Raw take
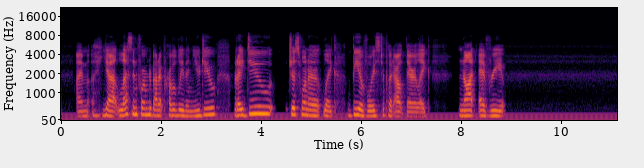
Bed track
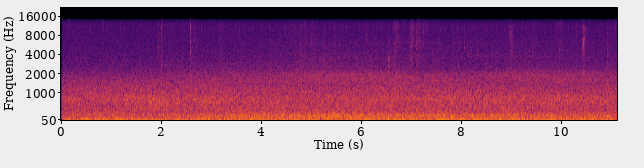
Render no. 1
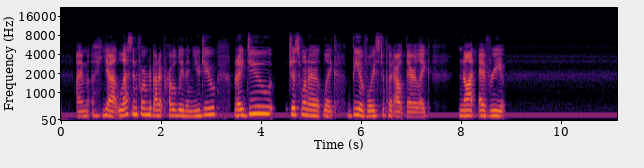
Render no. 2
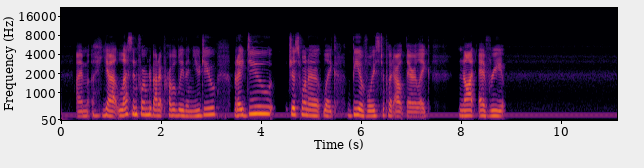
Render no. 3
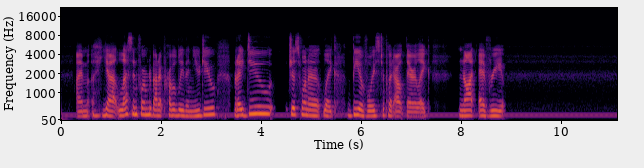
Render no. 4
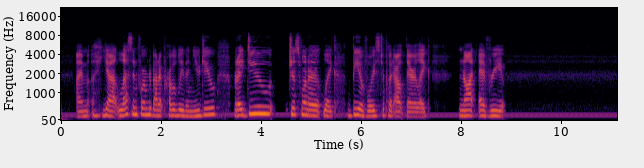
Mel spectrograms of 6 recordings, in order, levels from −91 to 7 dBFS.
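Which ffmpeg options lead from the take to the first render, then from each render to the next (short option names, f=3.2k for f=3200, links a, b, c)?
-af "bandreject=f=60:t=h:w=4,bandreject=f=120:t=h:w=4"
-af "volume=-3.5dB"
-af "acompressor=threshold=-33dB:ratio=1.5"
-filter_complex "[0:a]asettb=1/sr,asplit=3[a][b][c];[a]atrim=end=3.224[d];[b]atrim=start=3.22:end=5.26,asetpts=PTS-STARTPTS,afade=t=in:d=0.004:c=qsin,afade=t=out:st=2.036:d=0.004:c=qsin,aecho=1:1:3.3:0.65,atrim=end_sample=89964[e];[c]atrim=start=5.256[f];[d][e]acrossfade=d=0.004:c1=hsin:c2=qsin[g];[g][f]acrossfade=d=0.004:c1=qsin:c2=hsin"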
